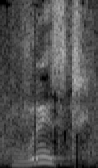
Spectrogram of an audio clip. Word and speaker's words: wrist: जहाँ हम घड़ी पहनते हैं बेटा उसको हम क्या प्रोनाउंस करते हैं बेटा? व्रिस्ट।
